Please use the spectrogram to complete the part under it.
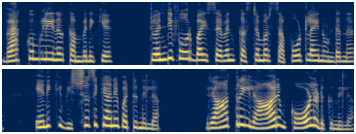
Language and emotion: Malayalam, surprised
